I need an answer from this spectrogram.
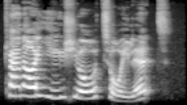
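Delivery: very high, small, whiny, moany voice. Reading a story aloud, Wolfman asks a question: little moany voice. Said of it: "in a little moany voice".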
